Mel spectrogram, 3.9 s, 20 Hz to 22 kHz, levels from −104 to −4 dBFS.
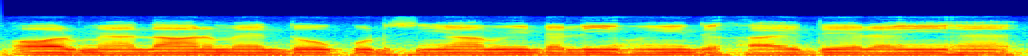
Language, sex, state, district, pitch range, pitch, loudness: Hindi, male, Uttar Pradesh, Lalitpur, 95-100 Hz, 95 Hz, -18 LUFS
